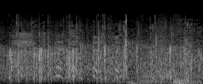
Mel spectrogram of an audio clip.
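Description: A crowd applauds steadily, a dense wash of many hands clapping at an even, fairly loud level throughout, with a faint murmur of voices underneath.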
